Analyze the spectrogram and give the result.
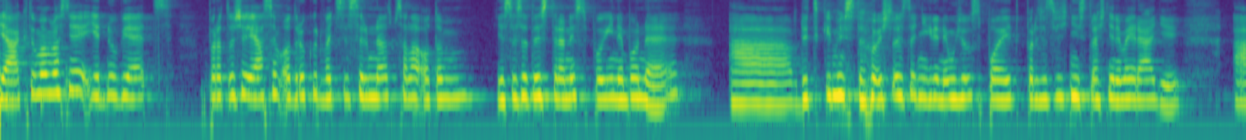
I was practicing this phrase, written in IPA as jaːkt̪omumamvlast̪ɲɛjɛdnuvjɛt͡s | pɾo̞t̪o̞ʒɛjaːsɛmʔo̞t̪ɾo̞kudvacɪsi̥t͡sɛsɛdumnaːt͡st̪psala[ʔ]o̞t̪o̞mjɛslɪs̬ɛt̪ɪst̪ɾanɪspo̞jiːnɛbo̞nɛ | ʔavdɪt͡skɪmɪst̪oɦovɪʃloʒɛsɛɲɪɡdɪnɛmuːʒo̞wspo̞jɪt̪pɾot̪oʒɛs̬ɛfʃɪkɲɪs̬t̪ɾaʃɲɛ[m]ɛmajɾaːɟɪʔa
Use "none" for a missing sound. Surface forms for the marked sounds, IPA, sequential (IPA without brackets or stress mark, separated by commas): ʔ, n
